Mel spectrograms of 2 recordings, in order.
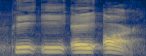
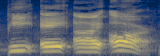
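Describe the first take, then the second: First: «P E A R» épelé lettre par lettre, lentement; spelled out. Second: «P A I R» épelé lettre par lettre, lentement; spelled out. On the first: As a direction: spell P E A R slowly, letter by letter. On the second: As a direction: spell P A I R slowly, letter by letter. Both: Shown as a demonstration. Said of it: "spelled out letter by letter".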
